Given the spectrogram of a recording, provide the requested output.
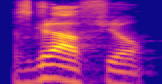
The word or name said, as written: sgraffio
